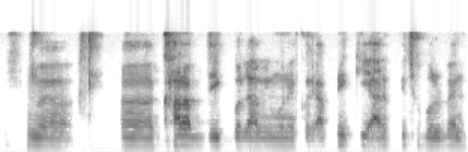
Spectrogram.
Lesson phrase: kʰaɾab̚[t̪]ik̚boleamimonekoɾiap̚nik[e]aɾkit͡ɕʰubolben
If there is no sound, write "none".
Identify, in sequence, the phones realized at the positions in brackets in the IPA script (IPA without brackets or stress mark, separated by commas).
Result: d̪, i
